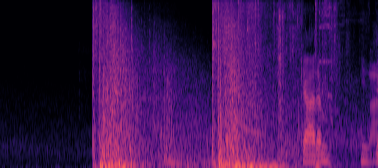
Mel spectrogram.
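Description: Gunshots from a video game fire in loud bursts.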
